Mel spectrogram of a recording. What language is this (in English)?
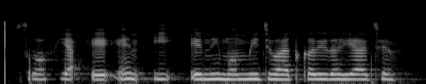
Gujarati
